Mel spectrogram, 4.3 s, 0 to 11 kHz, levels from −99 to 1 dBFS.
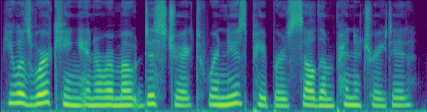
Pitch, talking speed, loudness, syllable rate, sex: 225 Hz, 155 wpm, -19 LUFS, 5.4 syllables/s, female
